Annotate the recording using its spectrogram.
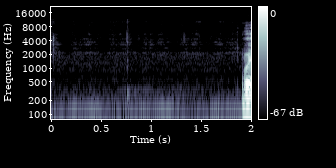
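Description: Quiet room tone with a few faint, small clicks, then a man's voice says "Wait" right at the end.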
